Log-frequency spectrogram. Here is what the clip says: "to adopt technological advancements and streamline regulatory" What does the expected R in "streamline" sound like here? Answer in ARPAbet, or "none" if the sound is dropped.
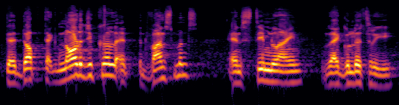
none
